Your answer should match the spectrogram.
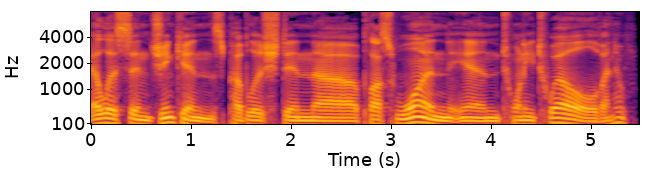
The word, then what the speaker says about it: PLOS: but they say PLOS, rhyming with floss.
